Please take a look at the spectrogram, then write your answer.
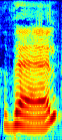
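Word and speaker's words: ذال: The letter dal represents the other sound that the English sound th produces, like in the words then, other, this, those, everyone, every now and then, dhurra, dhal, dhurra, dhal, dhurra.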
